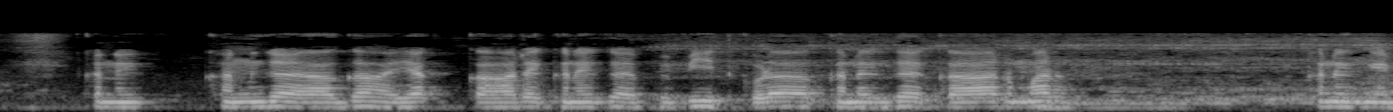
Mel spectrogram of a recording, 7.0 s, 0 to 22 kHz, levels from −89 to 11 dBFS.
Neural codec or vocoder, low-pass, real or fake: none; 7.2 kHz; real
